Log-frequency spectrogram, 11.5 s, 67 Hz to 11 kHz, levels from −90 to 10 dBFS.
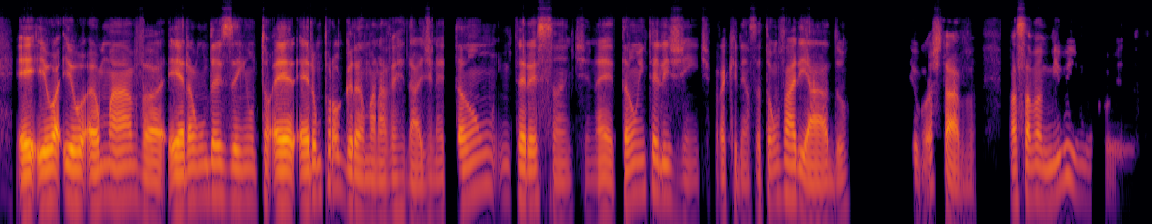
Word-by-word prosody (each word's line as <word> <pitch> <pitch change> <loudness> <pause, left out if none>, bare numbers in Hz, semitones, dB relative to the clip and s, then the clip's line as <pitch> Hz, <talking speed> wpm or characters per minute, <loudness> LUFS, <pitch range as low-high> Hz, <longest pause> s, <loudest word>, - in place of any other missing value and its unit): É, 105 - +7
eu 120 +2 +6
eu 120 -3 +4
amava, 120 -4 +2
era 110 +3 +5
um 125 +1 -6
desenho, 125 -3 -1 0.2
e 115 0 +8
era 115 +4 +4
um 135 - -6
programa 95 -1 -2
na 90 - -4
verdade, 95 -2 -7
né, 95 +1 -10
tão 145 +8 -3
interessante, 115 -8 -3
né, 95 0 -3
tão 120 +4 -4
inteligente 130 - -6
para - - -6
criança, 85 0 -12
tão 115 +2 -7
variado. 95 -8 -1 0.6
Eu - - -12
gostava, - - -3 0.3
passava 130 +1 -1
mil 135 +11 -8
e 180 - -9
uma 125 -3 -21
coisas. 370 0 -25
115 Hz, 155 wpm, -22 LUFS, 95-130 Hz, 0.6 s, e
